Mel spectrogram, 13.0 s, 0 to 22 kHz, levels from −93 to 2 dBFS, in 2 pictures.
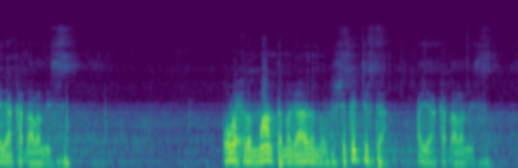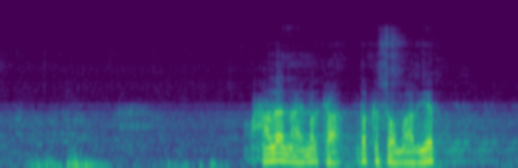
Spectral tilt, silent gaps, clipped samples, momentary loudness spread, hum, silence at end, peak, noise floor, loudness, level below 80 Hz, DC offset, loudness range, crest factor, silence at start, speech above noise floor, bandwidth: -11 dB/octave; none; under 0.1%; 20 LU; none; 0.65 s; -2 dBFS; -58 dBFS; -21 LUFS; -46 dBFS; under 0.1%; 14 LU; 22 dB; 0 s; 37 dB; 5.4 kHz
